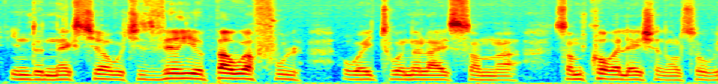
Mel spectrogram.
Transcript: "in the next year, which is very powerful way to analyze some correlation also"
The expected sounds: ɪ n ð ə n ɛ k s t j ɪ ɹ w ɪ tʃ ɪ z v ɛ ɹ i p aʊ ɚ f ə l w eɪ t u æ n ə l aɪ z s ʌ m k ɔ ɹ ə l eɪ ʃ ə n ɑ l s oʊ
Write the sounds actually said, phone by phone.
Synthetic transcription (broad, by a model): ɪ n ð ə n ɛ k s t j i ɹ w ɪ tʃ ɪ z v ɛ ɹ i p aʊ ɚ f ə l w eɪ t u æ n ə l aɪ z s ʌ m k ɔ ɹ ə l eɪ ʃ ə n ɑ l s oʊ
